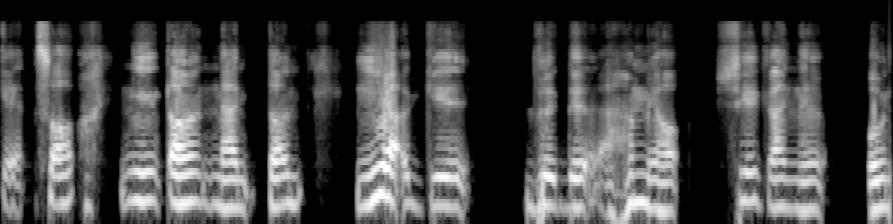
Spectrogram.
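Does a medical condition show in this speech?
Yes: brain lesion disability.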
